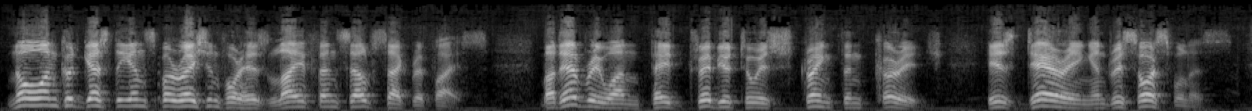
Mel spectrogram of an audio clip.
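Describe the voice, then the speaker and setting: A man's voice: a little high, a bit bright, low-quality recording. A man with an American accent narrating a western in grand, declamatory 1940s radio style. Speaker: announcer and narrator.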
